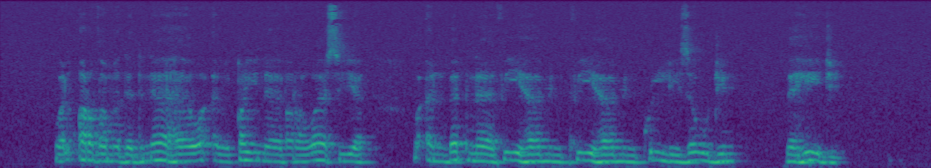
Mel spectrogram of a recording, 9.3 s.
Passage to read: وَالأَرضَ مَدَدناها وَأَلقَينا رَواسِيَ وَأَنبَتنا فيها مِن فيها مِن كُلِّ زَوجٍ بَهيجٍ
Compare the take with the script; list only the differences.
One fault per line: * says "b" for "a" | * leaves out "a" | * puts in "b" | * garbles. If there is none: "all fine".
all fine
